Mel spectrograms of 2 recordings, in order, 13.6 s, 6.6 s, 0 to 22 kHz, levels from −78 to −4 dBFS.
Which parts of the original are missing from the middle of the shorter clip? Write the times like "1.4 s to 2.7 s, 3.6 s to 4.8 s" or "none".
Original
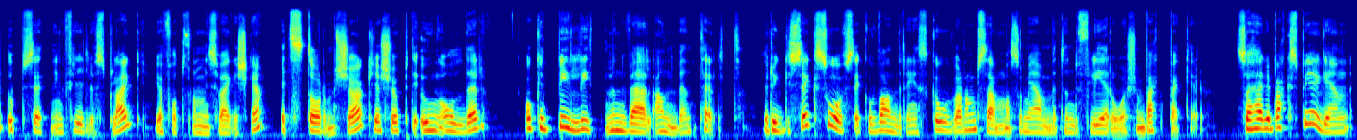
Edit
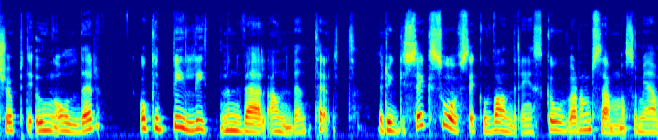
none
